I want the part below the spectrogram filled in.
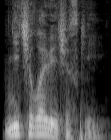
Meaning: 1. inhuman 2. superhuman
- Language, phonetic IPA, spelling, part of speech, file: Russian, [nʲɪt͡ɕɪɫɐˈvʲet͡ɕɪskʲɪj], нечеловеческий, adjective, Ru-нечеловеческий.ogg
